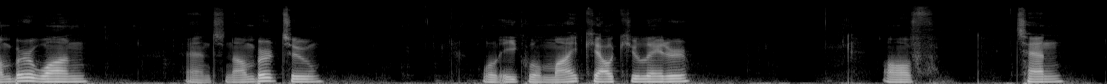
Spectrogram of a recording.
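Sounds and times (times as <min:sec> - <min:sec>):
computer keyboard typing: 0:00.6 - 0:08.9, 0:09.6 - 0:10.4.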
